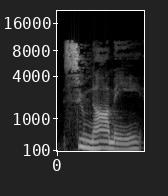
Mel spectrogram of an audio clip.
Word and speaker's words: tsunami: beginning of the word unlike our American botched pronunciation of the word tsunami as like that where we just dropped a t that t is pronounced in English we don't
